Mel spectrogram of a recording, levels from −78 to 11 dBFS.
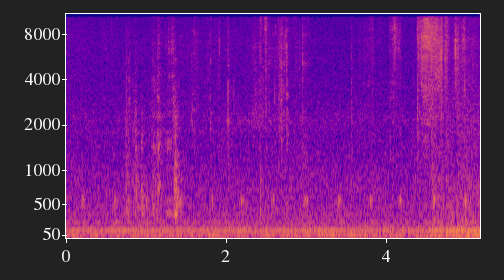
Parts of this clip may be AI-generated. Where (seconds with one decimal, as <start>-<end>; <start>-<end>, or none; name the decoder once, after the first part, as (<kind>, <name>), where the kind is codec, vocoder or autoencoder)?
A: none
